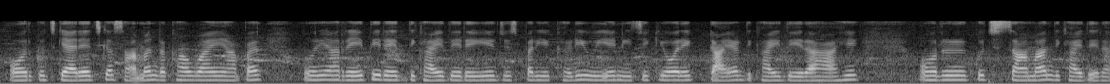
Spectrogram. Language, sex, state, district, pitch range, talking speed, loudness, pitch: Hindi, female, Chhattisgarh, Bastar, 190-205 Hz, 215 wpm, -20 LUFS, 200 Hz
